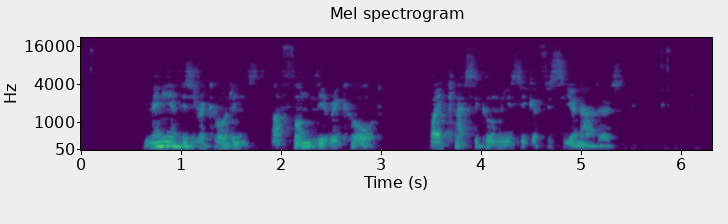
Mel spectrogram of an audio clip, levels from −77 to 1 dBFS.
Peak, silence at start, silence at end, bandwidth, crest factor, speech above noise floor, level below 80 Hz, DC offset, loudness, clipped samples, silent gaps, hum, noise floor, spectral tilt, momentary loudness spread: -14 dBFS; 0.6 s; 0.45 s; 16.5 kHz; 20 dB; 42 dB; -68 dBFS; under 0.1%; -33 LUFS; under 0.1%; none; none; -74 dBFS; -6.5 dB/octave; 19 LU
